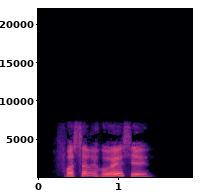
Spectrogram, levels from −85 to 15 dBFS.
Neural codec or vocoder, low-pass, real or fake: codec, 24 kHz, 0.9 kbps, WavTokenizer, medium speech release version 2; 7.2 kHz; fake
